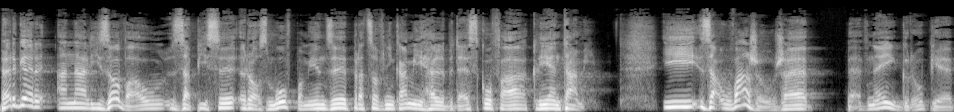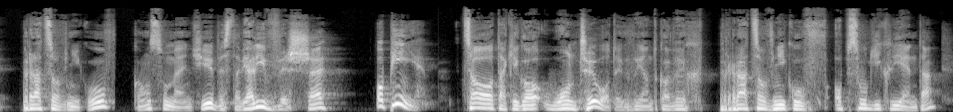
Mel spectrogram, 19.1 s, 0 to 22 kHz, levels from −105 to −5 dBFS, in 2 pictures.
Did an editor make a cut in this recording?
yes; 1 cut; at 14.1 s

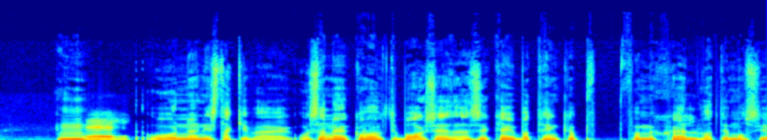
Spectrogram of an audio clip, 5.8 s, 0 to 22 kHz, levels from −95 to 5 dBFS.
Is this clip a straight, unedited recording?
no; 1 cut; at 1.0 s

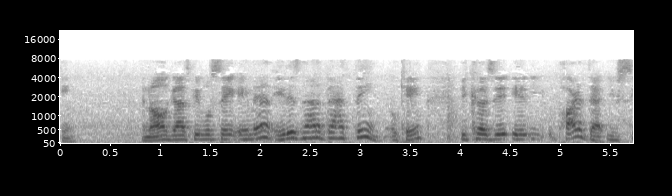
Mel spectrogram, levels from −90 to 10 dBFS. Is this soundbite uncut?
yes; 0 cuts

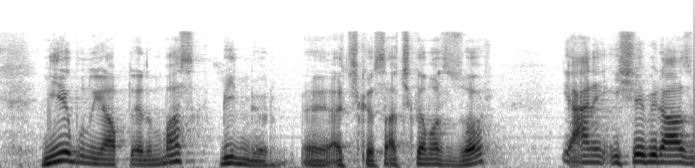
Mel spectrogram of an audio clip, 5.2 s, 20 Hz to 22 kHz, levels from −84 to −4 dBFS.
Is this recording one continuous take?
yes; 0 cuts

